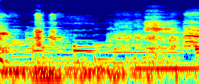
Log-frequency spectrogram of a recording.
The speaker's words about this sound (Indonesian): kan apa gue bilang ada suara ayam juga kan pokoknya serba banyak suara dah di di ini wah di apa namanya di rumah gue mah banyak suara-suara yang tidak enak didengar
